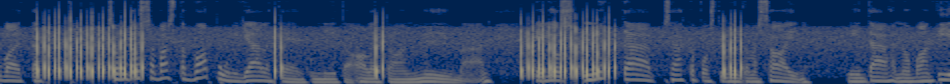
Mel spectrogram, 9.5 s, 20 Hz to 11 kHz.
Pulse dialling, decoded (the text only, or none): 0 1 1 9 2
